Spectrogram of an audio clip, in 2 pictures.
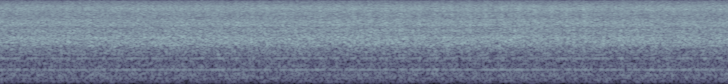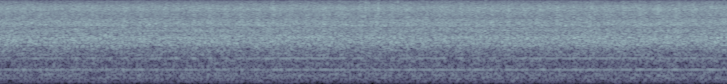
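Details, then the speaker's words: Air handler after fitting a new blower motor: a steady whoosh of air with a constant faint motor hum, no rubbing or rattling; correct rotation, heat strips on, running properly. "that was much better and we're going the proper rotation as well that's nice too"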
